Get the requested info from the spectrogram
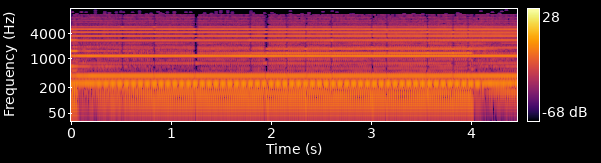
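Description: Live electronic music between sung lines: a sustained organ-like synthesizer chord, one low note of it pulsing quickly, changing to a new chord near the end.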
